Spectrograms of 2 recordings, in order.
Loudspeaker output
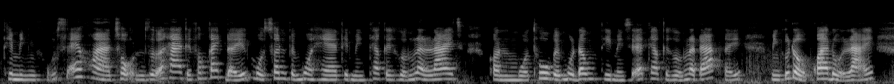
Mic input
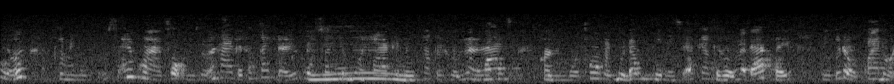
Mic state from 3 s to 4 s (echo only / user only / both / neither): both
